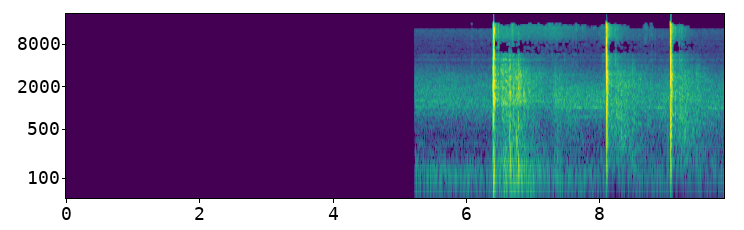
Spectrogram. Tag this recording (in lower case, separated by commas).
fireworks, firecracker, silence, outside, urban or man-made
